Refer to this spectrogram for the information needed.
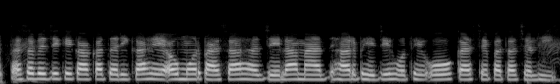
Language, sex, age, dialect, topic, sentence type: Chhattisgarhi, female, 25-30, Eastern, banking, question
